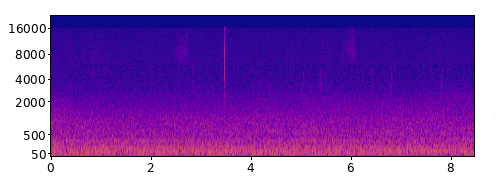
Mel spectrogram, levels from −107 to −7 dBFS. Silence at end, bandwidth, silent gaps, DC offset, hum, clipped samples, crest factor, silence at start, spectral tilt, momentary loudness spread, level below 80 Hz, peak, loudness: 0 s; 16 kHz; none; under 0.1%; none; under 0.1%; 20 dB; 0 s; -6.5 dB/octave; 2 LU; -62 dBFS; -38 dBFS; -58 LUFS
